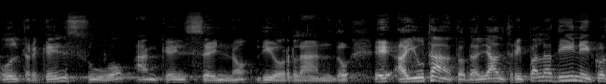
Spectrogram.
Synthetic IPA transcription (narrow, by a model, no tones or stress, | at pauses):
olt̪ɾek̟eilsuːoaŋk̟eilsenːod̪iorland̪o | ɛʔajut̪aːt̪od̪aʎːalt̪ɾipalad̪iːniko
